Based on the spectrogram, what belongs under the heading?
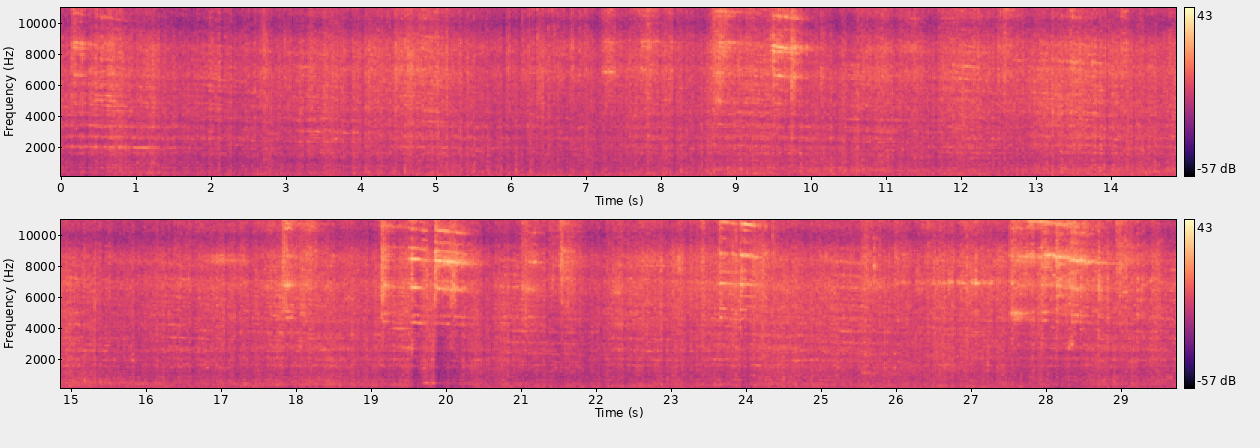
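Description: Double-stack intermodal freight cars rolling past at close range: a steady low rumble of steel wheels on the rails, with a few brief high-pitched wheel squeals.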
